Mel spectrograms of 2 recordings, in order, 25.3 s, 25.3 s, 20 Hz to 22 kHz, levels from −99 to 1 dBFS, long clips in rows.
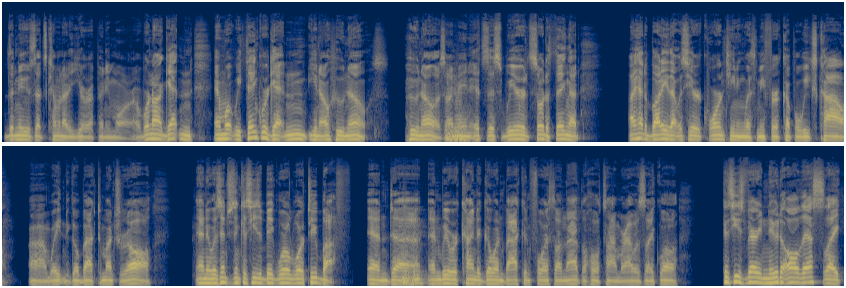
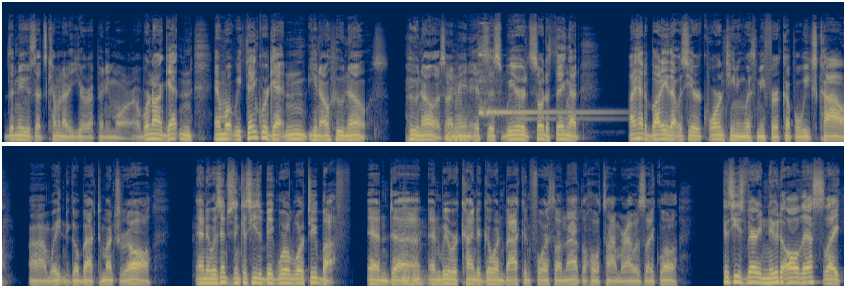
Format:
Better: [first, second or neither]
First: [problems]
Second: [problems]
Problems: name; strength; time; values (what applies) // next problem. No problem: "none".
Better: first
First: none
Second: doorbell; noticeable; from 7 to 9 s; peak 6 dB below the speech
